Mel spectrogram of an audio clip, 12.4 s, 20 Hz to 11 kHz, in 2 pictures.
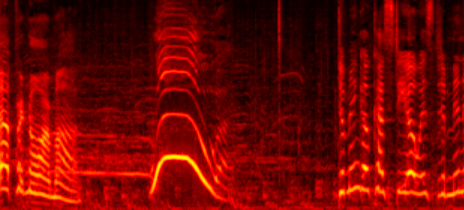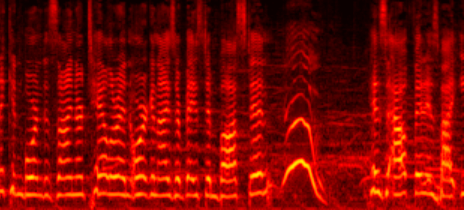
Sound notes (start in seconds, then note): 2.2 applause; 8.2 cheers and applause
